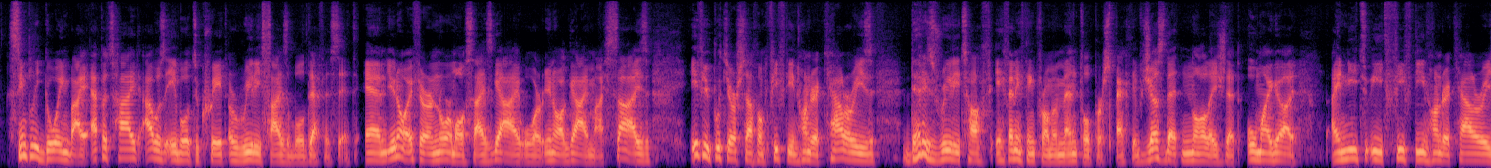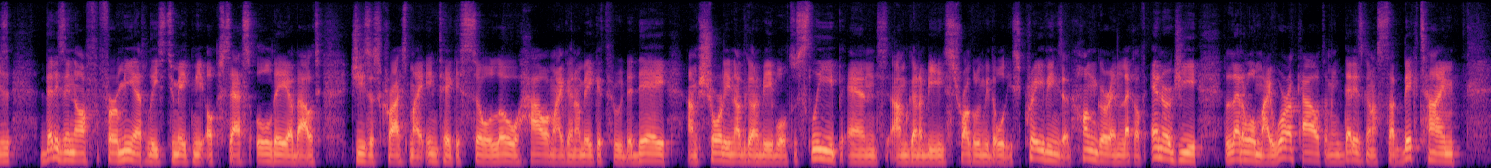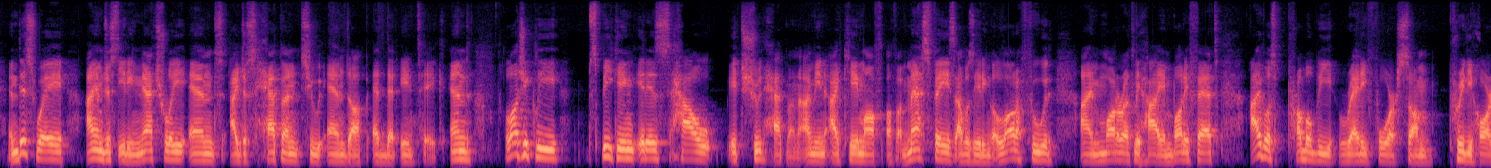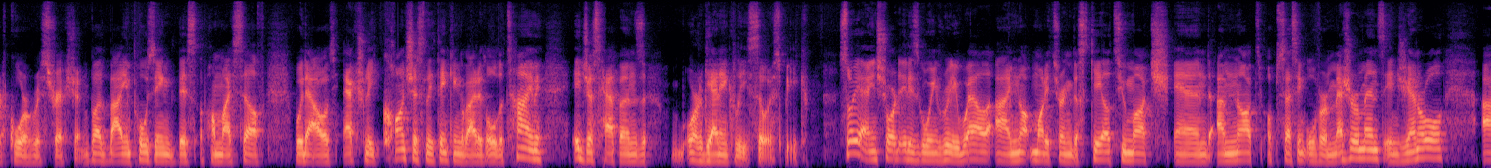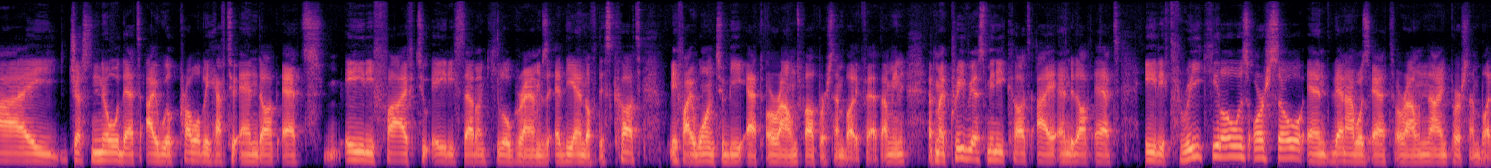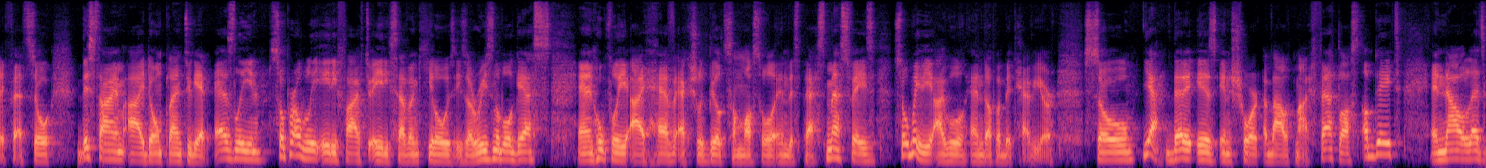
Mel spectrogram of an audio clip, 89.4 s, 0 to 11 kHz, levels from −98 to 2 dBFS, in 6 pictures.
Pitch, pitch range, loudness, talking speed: 100 Hz, 95-115 Hz, -22 LUFS, 230 wpm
